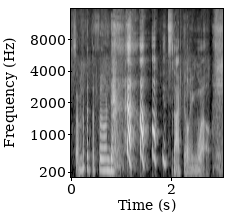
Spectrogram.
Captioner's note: laughing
